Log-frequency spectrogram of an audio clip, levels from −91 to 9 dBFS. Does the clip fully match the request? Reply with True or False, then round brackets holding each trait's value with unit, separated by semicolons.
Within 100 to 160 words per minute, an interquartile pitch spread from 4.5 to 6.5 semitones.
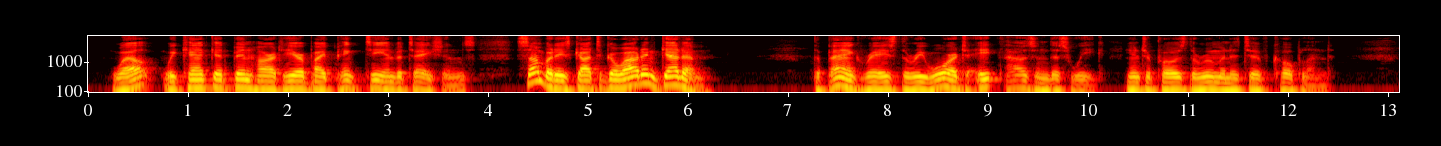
False (145 wpm; 3.6 semitones)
